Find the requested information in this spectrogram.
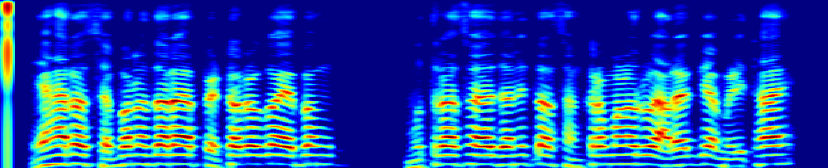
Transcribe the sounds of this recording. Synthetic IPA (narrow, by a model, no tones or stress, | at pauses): eɦaɾɔsebɔnɔd̪waɾapeʈɔɾoɡɔebɔŋ | mut̪ɾasɔjɔd͡ʒɔnit̪ɔsɔŋkɾɔmɔɽ̃ɔɾuaɾoɡjɔmiɭit̪ʰae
